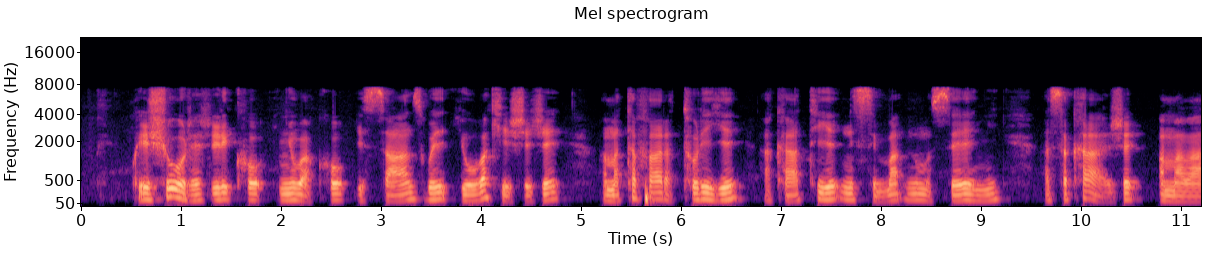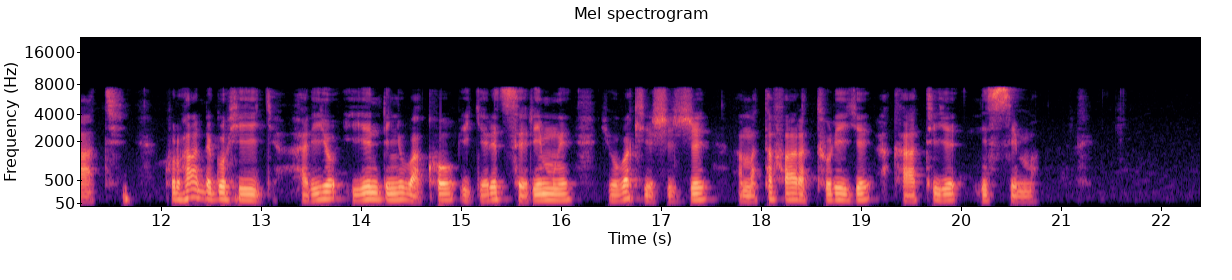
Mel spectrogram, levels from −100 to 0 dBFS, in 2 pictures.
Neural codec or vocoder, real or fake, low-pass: none; real; 7.2 kHz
